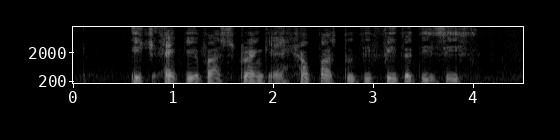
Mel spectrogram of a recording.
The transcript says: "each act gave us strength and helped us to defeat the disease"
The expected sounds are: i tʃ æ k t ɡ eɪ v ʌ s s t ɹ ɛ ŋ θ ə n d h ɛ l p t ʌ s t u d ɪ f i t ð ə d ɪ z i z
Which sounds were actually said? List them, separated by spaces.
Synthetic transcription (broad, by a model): i tʃ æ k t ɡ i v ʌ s s t ɹ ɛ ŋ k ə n h ɛ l p ʌ s t u d ɪ f i t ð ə d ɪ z i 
